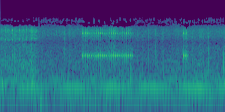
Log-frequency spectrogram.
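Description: A telephone call to a hotel going through: a steady electronic ring tone sounds for about a second over a low hum, followed by a short blip near the end, with no one speaking.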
